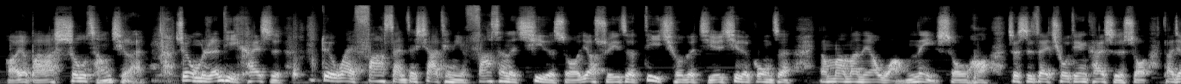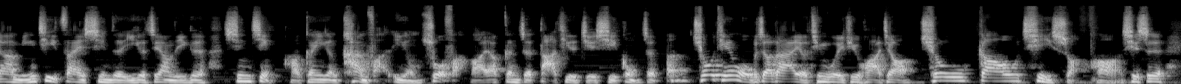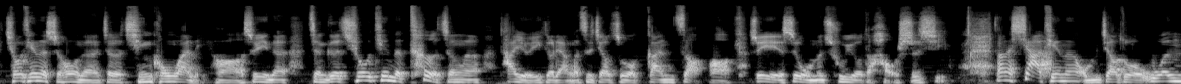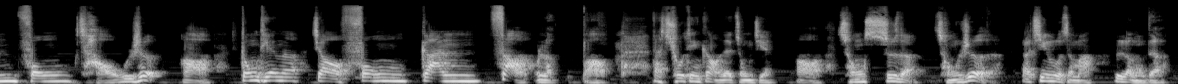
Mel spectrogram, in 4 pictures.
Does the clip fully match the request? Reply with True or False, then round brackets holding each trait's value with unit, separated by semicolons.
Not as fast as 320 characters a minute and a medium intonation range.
False (270 characters per minute; 7.0 semitones)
